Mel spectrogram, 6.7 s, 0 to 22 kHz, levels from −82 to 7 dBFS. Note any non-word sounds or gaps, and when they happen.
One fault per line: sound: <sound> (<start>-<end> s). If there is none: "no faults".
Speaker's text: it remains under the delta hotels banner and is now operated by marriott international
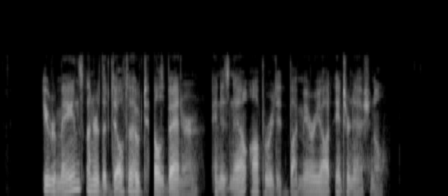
sound: dropout (2.2-2.3 s)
